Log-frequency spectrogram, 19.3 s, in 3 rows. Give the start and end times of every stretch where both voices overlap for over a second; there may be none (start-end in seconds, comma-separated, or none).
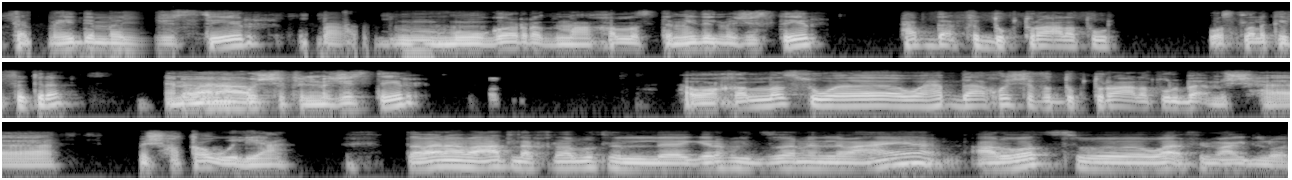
none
